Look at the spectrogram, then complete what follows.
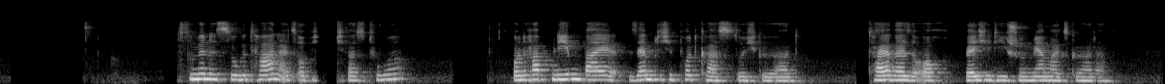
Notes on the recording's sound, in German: Meine Schwester und ich skypen.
